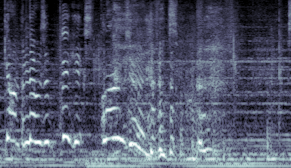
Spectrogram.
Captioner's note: laughing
